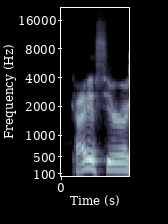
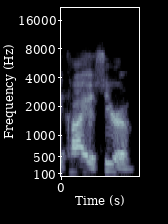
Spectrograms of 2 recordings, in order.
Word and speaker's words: Kyocera: We got Kyocera, Gung Sway, and Sprint.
